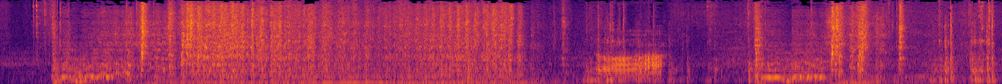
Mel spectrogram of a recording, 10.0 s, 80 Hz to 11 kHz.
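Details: 1977 GMC truck, 400 engine, carbureted, cold weather, choke pull-off rod adjusted as the suspected fix, bowls primed, third battery: long cranking catches into a rough roar for a few seconds then dies back to stumbling cranking; won't keep running.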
